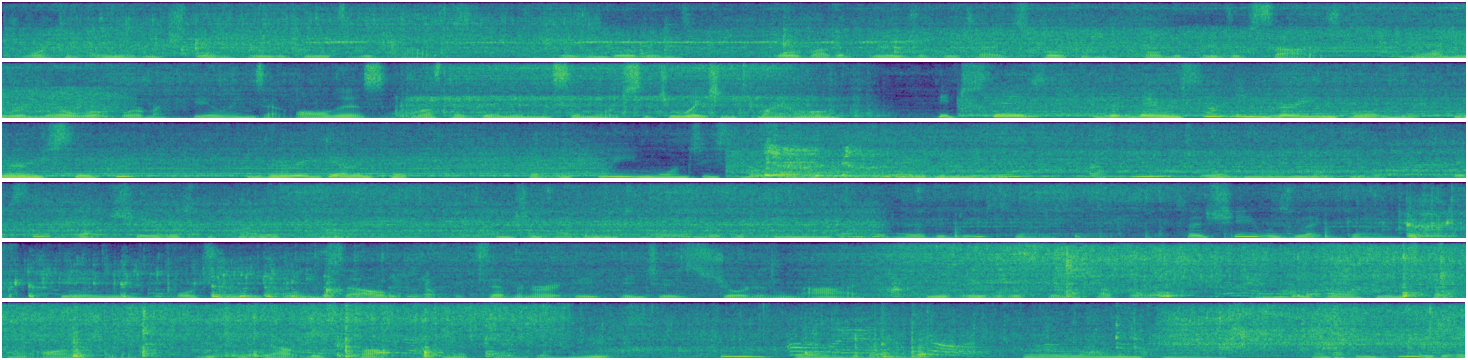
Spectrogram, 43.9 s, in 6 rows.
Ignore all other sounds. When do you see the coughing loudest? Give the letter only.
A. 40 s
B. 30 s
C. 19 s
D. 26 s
C.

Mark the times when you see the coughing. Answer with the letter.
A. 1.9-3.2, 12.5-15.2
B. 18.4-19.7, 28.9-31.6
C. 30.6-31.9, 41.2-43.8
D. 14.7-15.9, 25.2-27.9
B.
